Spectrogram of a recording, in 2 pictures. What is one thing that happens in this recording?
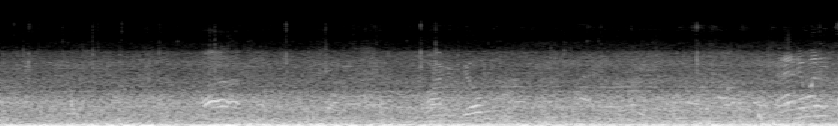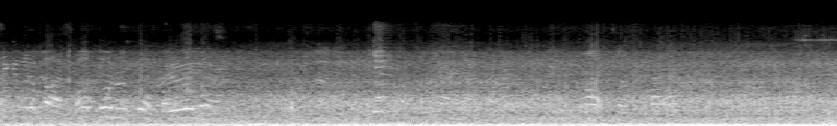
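Traffic rumbles low and steady nearby.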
